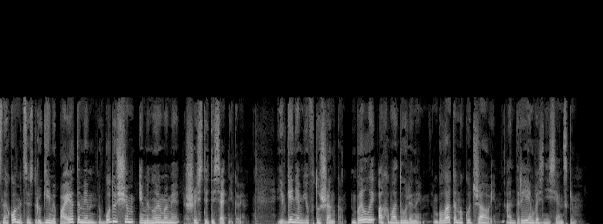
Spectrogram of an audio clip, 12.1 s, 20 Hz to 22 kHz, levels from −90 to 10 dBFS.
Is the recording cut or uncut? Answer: uncut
